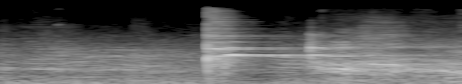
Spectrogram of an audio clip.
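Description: A metal bat pings sharply as it hits a baseball.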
